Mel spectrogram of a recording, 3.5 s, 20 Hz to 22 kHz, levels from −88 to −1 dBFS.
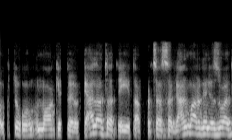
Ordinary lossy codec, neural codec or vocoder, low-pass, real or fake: AAC, 48 kbps; codec, 16 kHz, 4.8 kbps, FACodec; 7.2 kHz; fake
